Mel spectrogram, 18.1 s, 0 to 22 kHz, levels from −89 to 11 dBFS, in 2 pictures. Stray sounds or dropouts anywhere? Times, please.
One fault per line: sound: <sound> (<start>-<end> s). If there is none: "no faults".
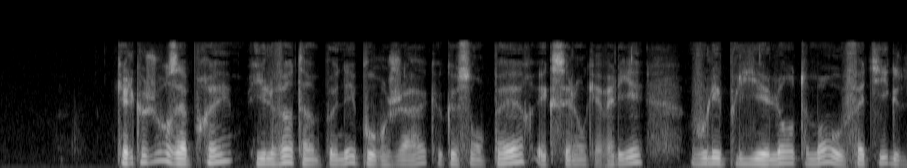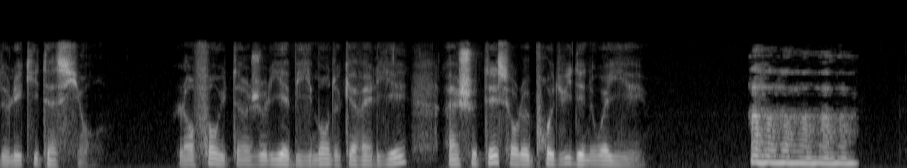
sound: laugh (16.6-17.7 s)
